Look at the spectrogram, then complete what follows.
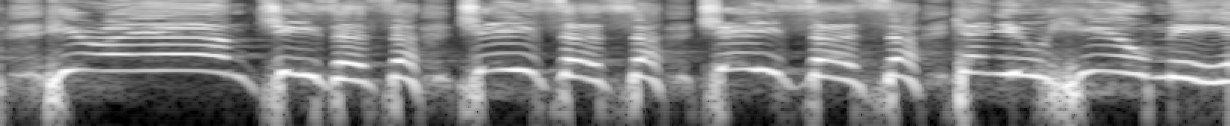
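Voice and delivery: desperate shout. Acted. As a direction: call out to be heard over the crowd. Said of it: "he shouts and he says".

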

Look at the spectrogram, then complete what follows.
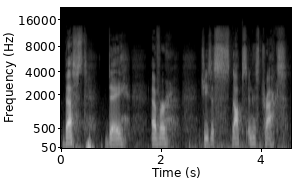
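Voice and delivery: usual speaking voice

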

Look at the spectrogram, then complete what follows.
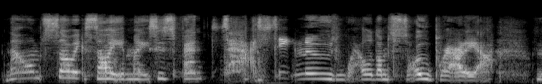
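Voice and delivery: high, drawn-out gushing praise; put-on high voice, overjoyed for a mate; slow, high, over-the-top congratulations; Biggsy impression. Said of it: "he doesn't sound like this".

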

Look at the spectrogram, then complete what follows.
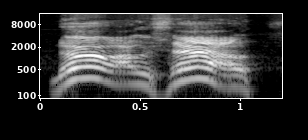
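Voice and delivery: put-on loud, high, slow drunken protest; drunk Brian Cox. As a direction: slur it out in protest. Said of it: "He's drunk again".

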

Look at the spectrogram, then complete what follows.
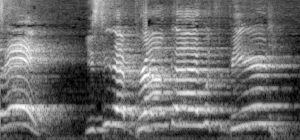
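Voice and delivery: high, loud taunting call; imitating a stand-up heckling the crowd; mock heckler shout. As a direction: shout it across the room to single him out. Heckler calls out across room.

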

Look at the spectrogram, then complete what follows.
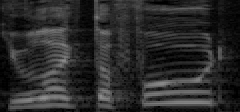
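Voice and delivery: hammed-up mafia boss voice; gangster voice. Retold gangster dinner scene.

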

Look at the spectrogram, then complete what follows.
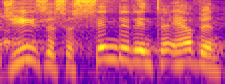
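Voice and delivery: ordinary talk, nothing marked

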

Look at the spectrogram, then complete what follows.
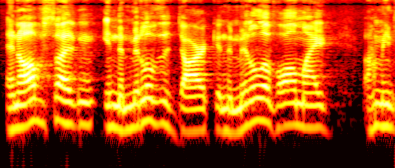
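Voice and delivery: normal talking voice

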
